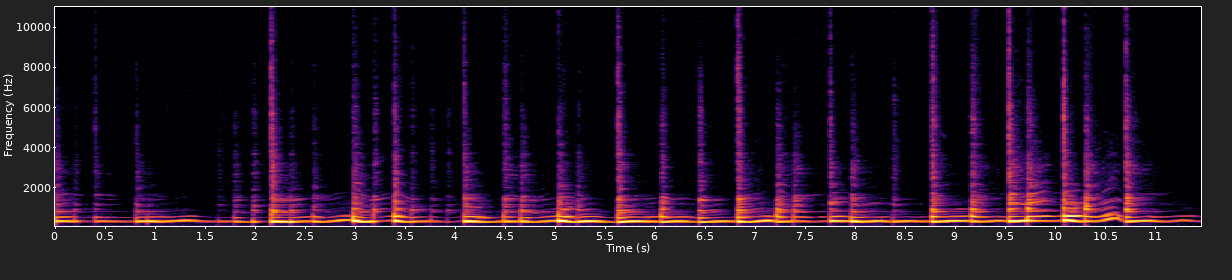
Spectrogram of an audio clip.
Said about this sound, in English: This is a Tibetan bowl that, when struck, would sound like this. But with some water in it at the bottom, can actually kind of sound akin to a talking drum.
